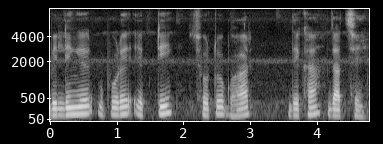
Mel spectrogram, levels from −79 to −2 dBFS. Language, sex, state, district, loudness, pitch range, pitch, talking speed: Bengali, male, West Bengal, Cooch Behar, -20 LUFS, 115-145 Hz, 130 Hz, 85 wpm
